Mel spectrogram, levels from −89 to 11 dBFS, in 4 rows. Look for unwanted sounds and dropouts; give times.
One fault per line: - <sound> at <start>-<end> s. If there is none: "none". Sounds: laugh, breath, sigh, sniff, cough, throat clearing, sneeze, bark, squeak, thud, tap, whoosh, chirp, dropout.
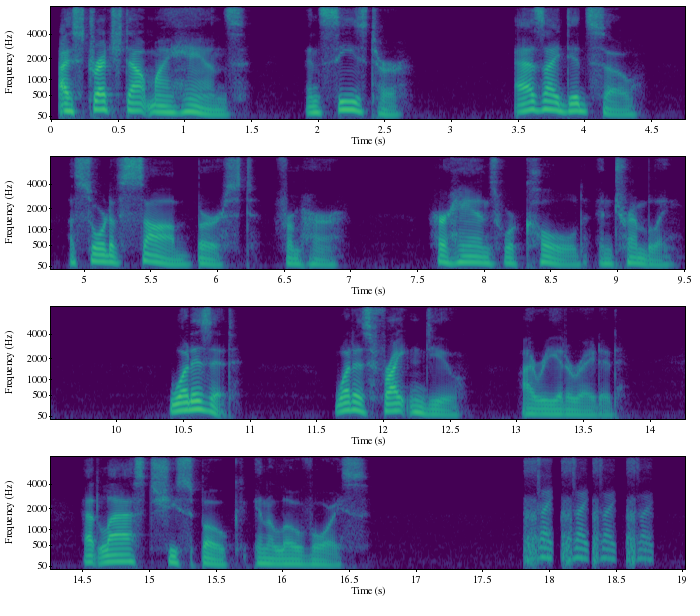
- laugh at 17.8-18.8 s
